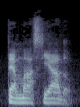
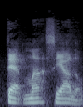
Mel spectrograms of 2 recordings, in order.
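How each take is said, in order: Both takes have the same delivery.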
